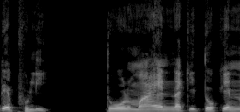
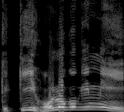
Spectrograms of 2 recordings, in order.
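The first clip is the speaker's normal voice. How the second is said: high-pitched, flustered husband; startled questioning; 7 semitones higher than usual. Acted. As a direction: ask in alarm what the uproar is. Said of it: "এত চেঁচামেচি করছো কেন". (চমকে উঠে চড়া গলায় প্রশ্ন)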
